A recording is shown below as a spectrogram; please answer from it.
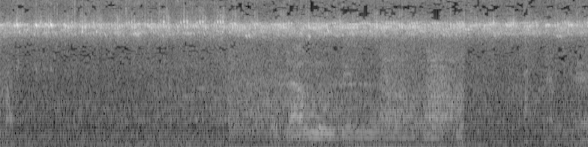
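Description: Crickets in breeding pens on a farm chirp in a steady, continuous high trill that dominates the scene, with a faint thin tonal sound briefly passing underneath.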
